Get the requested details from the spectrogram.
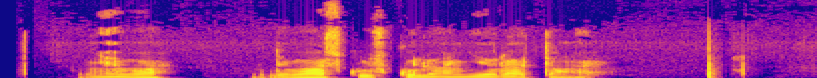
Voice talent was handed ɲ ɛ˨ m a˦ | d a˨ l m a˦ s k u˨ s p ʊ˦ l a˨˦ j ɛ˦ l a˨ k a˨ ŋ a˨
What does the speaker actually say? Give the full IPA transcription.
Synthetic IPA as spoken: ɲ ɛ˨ m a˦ | d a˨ m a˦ s k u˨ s k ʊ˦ l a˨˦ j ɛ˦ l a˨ t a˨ ŋ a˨

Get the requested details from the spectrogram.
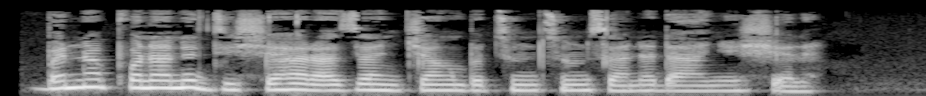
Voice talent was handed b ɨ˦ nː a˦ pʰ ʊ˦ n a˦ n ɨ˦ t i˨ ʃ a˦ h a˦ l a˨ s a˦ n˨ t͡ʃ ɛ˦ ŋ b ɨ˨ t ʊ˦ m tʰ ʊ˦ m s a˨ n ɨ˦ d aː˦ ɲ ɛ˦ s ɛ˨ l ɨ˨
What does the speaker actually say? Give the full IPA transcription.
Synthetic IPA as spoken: b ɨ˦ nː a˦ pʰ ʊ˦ n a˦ n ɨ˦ d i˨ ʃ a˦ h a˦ ɾ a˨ z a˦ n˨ t͡ʃ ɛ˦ ŋ b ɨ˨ t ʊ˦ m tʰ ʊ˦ m s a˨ n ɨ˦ d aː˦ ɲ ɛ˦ ʃ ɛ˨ l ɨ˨

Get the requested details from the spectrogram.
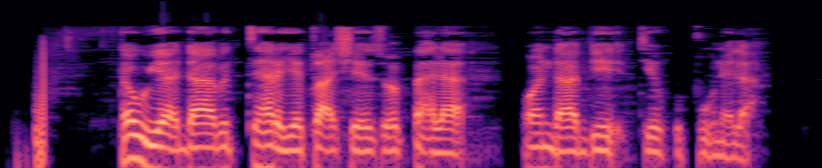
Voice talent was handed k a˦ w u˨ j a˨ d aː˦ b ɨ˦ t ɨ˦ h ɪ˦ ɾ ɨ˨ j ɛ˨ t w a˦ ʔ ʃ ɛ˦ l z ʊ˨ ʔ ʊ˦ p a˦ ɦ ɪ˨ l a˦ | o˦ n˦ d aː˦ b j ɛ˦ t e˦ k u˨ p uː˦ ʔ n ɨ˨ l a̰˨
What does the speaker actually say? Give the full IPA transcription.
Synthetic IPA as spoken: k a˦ w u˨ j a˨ d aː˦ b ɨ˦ t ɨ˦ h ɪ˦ ɾ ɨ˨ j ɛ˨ t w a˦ ʔ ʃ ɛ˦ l z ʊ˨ ʔ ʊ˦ p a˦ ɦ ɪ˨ l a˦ | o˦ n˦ d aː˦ b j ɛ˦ t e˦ k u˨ p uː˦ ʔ n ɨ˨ l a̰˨

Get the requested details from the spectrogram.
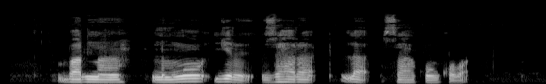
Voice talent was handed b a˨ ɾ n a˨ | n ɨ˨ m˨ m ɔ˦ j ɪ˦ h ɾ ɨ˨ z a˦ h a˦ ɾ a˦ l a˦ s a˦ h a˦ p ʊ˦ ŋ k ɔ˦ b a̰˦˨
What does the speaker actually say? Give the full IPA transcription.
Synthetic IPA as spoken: b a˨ ɾ n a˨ | n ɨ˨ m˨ ŋ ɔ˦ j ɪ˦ ɾ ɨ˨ z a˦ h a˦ ɾ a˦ l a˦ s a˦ h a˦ k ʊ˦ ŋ k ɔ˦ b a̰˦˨

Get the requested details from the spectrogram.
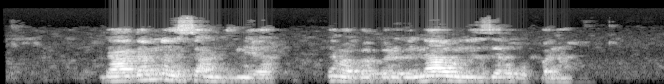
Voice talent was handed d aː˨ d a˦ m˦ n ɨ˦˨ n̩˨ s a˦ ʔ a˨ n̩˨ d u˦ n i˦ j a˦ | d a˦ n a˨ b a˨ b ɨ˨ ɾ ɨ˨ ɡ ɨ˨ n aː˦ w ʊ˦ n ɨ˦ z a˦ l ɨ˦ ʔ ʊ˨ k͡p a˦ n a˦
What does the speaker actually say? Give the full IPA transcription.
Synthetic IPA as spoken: d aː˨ d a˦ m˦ n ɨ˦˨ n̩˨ s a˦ ʔ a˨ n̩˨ d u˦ n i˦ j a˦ | d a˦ m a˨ b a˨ b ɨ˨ ɾ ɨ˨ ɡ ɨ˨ n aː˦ w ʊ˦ n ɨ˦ z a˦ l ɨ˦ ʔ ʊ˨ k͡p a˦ n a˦

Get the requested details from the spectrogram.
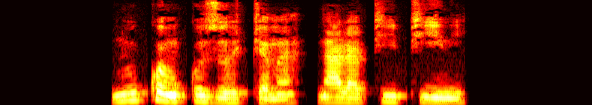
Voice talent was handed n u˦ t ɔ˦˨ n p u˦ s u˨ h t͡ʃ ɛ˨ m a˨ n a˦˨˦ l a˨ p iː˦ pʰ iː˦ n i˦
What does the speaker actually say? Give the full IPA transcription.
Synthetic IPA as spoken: n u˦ k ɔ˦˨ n k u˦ z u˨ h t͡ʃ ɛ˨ m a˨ n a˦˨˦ l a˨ p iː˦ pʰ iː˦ n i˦

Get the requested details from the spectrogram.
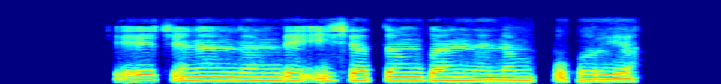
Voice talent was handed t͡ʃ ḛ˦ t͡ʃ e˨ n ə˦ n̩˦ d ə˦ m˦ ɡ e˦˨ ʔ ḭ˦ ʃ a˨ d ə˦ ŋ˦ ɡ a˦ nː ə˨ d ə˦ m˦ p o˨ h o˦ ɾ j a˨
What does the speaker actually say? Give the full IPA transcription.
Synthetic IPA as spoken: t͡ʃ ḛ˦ t͡ʃ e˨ n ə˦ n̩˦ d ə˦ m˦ b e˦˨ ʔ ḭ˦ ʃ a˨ t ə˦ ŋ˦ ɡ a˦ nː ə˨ n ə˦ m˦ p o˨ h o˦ ɾ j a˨

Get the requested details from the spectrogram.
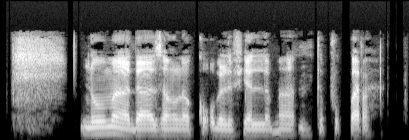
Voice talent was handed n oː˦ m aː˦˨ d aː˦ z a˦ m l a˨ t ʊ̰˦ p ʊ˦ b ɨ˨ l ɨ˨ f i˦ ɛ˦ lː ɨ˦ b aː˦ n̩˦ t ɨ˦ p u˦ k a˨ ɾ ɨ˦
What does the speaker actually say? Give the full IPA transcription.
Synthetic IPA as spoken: n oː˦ m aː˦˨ d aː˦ z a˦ ŋ l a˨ k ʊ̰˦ ʔ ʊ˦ b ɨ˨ l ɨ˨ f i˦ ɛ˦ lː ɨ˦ m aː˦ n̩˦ t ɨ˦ p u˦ k͡p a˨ ɾ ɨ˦

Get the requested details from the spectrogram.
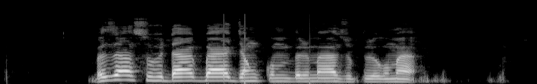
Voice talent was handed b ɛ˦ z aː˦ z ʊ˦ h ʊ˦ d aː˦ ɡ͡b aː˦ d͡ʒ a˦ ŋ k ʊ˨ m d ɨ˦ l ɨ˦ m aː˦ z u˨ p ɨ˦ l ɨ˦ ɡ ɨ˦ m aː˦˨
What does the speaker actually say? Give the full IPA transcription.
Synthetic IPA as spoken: b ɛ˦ z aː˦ s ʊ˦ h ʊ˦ d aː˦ ɡ͡b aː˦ d͡ʒ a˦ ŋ k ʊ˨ m b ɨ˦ l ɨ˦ m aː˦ z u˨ p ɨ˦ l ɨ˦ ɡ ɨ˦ m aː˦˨

